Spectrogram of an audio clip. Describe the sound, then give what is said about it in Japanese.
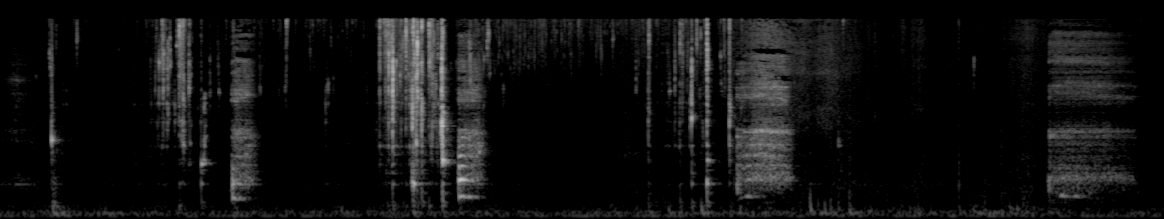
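Urinating into a toilet: irregular spurts of splashing and dripping liquid, some brief and some longer-lasting, fairly quiet with gaps of near silence between them. “おしっこも出るかな。出します。”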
